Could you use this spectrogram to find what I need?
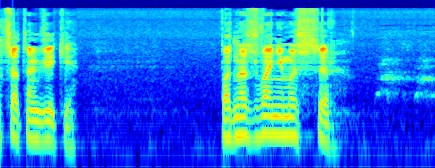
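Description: An elderly man speaks calmly and close up, in short bursts.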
